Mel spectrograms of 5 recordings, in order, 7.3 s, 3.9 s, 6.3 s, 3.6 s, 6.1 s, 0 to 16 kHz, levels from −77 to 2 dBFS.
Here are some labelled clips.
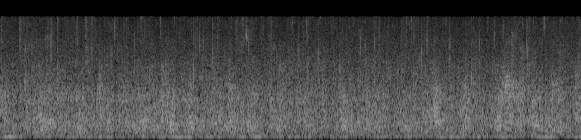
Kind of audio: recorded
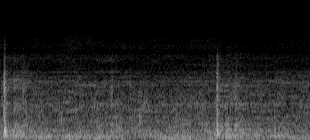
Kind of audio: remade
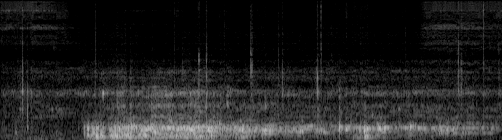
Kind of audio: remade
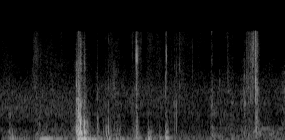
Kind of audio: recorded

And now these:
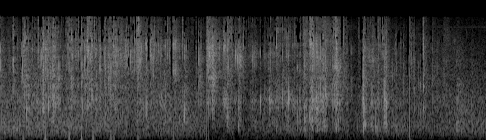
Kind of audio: recorded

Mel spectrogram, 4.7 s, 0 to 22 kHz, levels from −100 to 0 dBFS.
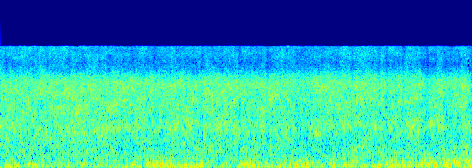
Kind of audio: remade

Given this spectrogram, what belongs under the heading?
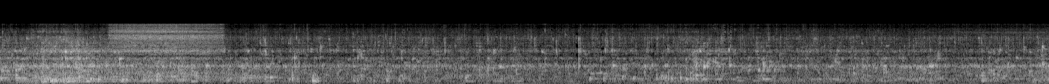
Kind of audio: recorded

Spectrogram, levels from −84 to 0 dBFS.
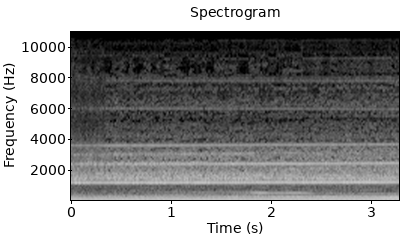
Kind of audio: recorded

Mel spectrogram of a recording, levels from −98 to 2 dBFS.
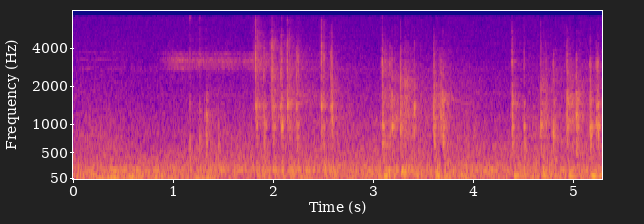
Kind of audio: recorded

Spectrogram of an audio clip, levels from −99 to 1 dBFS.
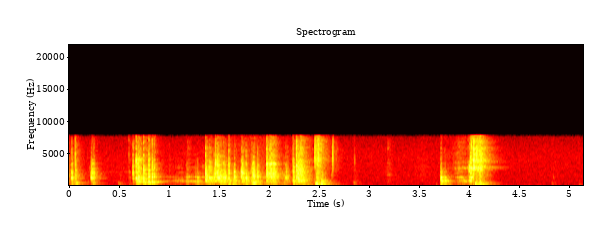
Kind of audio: recorded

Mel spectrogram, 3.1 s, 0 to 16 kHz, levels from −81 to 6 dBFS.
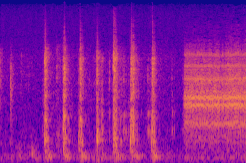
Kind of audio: recorded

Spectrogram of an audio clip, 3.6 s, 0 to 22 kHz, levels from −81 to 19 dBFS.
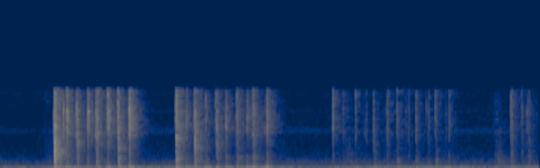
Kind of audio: recorded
